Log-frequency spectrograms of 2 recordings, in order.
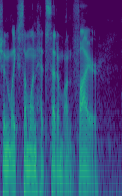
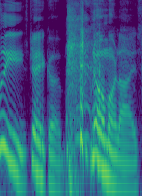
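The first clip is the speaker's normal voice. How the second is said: loud, swooping talking-horse voice; 8 semitones higher, 7 dB louder than usual. Reading a story scene aloud, the speaker voices Carlisle in a Mr. Ed voice. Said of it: "sounding like Mr. Ed".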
